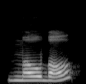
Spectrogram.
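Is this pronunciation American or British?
American. It is said in an American accent. "in American English, we say mobile"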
